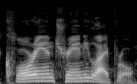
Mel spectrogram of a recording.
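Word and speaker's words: chlorantraniliprole: liquid concentrate version and the way that I pronounce it is choran Tran liol so the active ingredient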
